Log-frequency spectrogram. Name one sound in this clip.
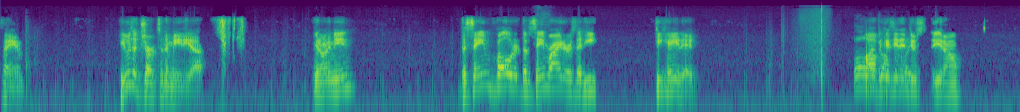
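A man talks with animation into a close microphone, in short bursts.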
